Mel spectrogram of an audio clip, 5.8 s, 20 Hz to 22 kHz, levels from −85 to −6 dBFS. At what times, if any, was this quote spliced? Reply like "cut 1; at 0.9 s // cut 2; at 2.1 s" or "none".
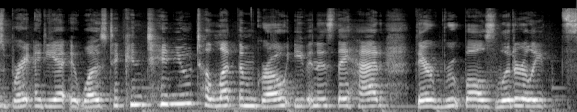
cut 1; at 1.2 s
